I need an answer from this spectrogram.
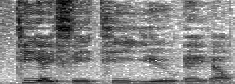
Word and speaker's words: tactual: Tactual, is that the way you say it? Is that Correct. the way it's pronounced? Tactual, tactual performance test, which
